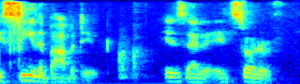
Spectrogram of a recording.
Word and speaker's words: Babadook: Some people will tell you it's pronounced Babadook, and they are wrong. The movie will tell you that it's pronounced Babadook, and I disagree with that. I know that every other word that's spelled O-O-K makes an ook sound, but listen. Anyway, I think it was a very good...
